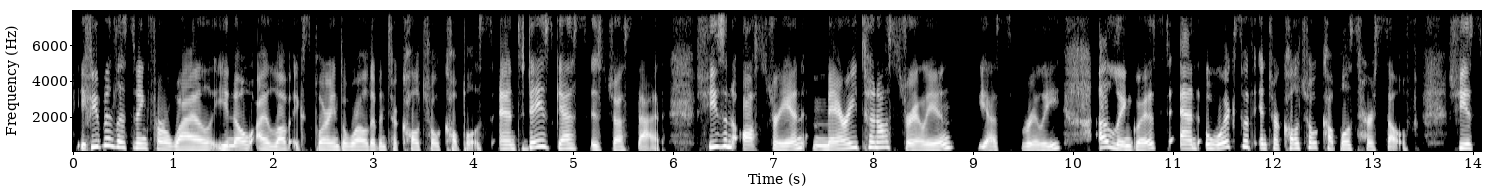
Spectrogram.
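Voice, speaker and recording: A woman hosting a podcast, introducing her guest and asking friendly, measured questions. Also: medium pitch, animated, smooth, no room sound, clean studio sound. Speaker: podcast host. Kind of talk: podcast interview.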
